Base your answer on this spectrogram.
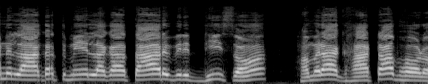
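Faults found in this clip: Repeated packet loss (robotic sound), 0.35–0.51 s: four gaps up to 20 ms, filled by receiver concealment repeating prior audio; choppy sound, not silent dropouts.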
